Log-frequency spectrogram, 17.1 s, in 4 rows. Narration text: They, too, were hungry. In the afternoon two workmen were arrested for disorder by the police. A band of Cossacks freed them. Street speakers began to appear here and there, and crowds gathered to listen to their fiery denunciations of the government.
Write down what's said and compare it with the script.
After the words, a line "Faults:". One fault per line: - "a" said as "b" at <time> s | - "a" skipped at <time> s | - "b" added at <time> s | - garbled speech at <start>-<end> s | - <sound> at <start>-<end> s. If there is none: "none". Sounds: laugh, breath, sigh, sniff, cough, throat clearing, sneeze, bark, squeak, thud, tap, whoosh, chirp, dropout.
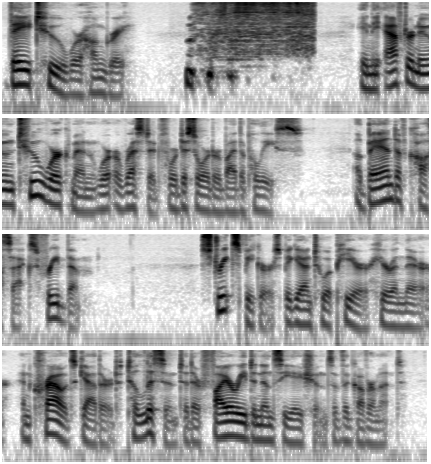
They, too, were hungry. In the afternoon two workmen were arrested for disorder by the police. A band of Cossacks freed them. Street speakers began to appear here and there, and crowds gathered to listen to their fiery denunciations of the government.
Faults:
- laugh at 1.8-3.1 s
